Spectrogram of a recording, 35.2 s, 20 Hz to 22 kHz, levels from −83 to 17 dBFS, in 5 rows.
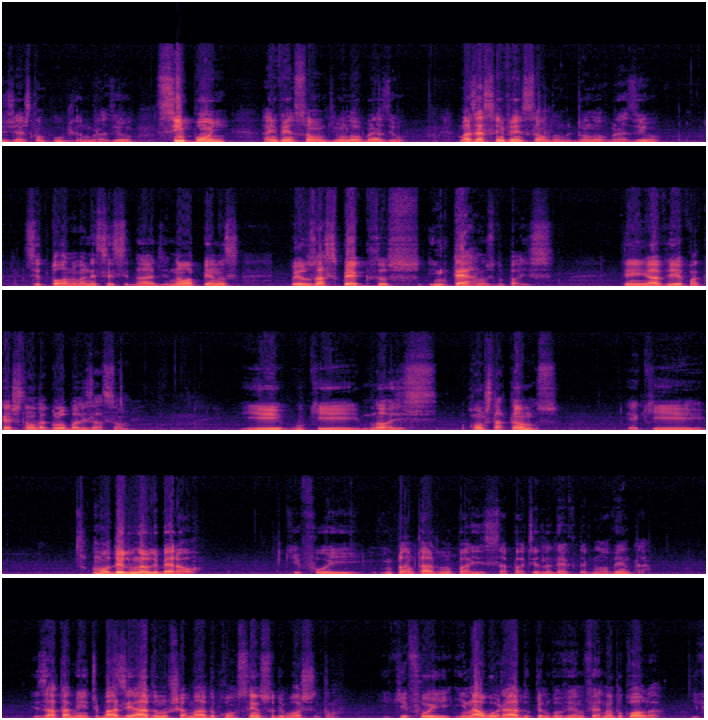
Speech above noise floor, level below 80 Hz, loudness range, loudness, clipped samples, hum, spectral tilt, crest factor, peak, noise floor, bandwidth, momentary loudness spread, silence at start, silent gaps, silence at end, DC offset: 33 dB; -42 dBFS; 6 LU; -18 LUFS; under 0.1%; none; -5.5 dB/octave; 18 dB; 0 dBFS; -51 dBFS; 16 kHz; 17 LU; 0 s; none; 0.05 s; under 0.1%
